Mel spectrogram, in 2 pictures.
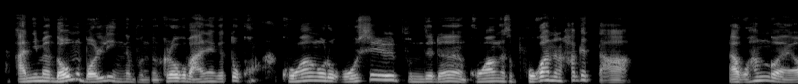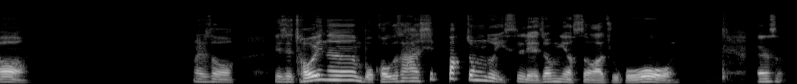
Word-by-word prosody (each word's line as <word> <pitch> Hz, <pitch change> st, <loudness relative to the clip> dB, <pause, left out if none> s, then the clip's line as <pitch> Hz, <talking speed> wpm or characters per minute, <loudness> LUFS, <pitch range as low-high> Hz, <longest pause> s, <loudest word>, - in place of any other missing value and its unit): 아니면 155 Hz, +4 st, 0 dB
너무 240 Hz, +6 st, +7 dB
멀리 150 Hz, +9 st, +3 dB
있는 130 Hz, -7 st, -9 dB
분들은 105 Hz, -1 st, -13 dB
그러고 155 Hz, 0 st, +4 dB
만약에 135 Hz, +2 st, -2 dB
또 175 Hz, -3 st, -1 dB
공아 180 Hz, -, -16 dB, 0.2 s
공항으로 170 Hz, +3 st, +2 dB
오실 205 Hz, -, +1 dB
분들은 130 Hz, 0 st, -2 dB
공항에서 140 Hz, 0 st, 0 dB
보관을 180 Hz, +5 st, +4 dB
하겠다."라고 195 Hz, -, -7 dB, 1.0 s
한 180 Hz, +5 st, -4 dB
거예요. 110 Hz, -, +2 dB, 1.6 s
그래서 120 Hz, -4 st, -5 dB, 0.4 s
이제 125 Hz, 0 st, -6 dB
저희는 200 Hz, -, +4 dB
뭐 115 Hz, -, -4 dB
거기서 130 Hz, +6 st, -2 dB
한 150 Hz, 0 st, -2 dB
10 235 Hz, +10 st, -11 dB
박 265 Hz, -1 st, 0 dB
정도 195 Hz, -, -2 dB
있을 120 Hz, +3 st, -10 dB
예정이었어 110 Hz, 0 st, -3 dB
가지고 105 Hz, +1 st, +2 dB, 0.8 s
그래서 130 Hz, -1 st, -3 dB
135 Hz, 280 characters per minute, -24 LUFS, 120-175 Hz, 1.6 s, 너무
